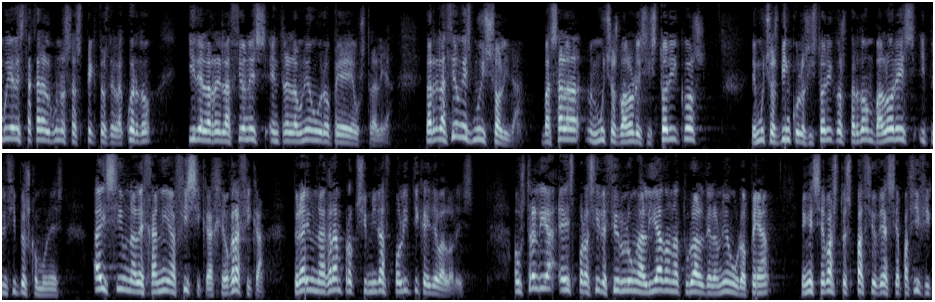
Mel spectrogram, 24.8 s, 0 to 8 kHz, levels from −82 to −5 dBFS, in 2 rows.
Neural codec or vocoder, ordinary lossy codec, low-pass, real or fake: none; none; none; real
